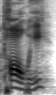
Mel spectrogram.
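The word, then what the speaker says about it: Pawnee: The Pewee, the Pawwee, I think is how it's pronounced.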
